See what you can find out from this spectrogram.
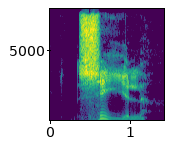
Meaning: an awl
- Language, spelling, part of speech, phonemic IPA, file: Swedish, syl, noun, /syːl/, Sv-syl.ogg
